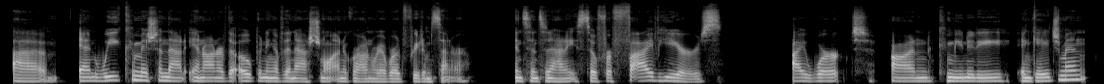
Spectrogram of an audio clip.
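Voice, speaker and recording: On a very clean recording with a silent background, a woman with a very deep, low pitch talks at a fairly quick pace, her loudness very even and her intonation fairly even. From Indianapolis, Indiana, US Midwest. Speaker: arts council executive. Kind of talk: interview conversation. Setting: recording studio.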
